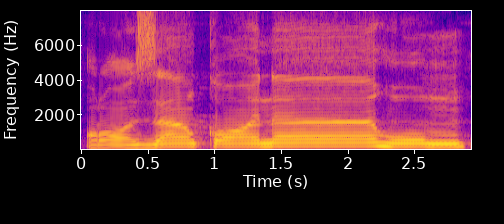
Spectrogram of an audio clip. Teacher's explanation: Perhatikan huruf qaf berharokat sukun ya, huruf qaf berharokat sukun, maka kita pantulkan ya atau kita qalqalahkan.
